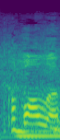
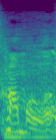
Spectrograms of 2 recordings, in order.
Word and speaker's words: Kamala: how to say her name earlier you said Kamala the way she pronounces her name is Kamala you don't work with theas see that car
